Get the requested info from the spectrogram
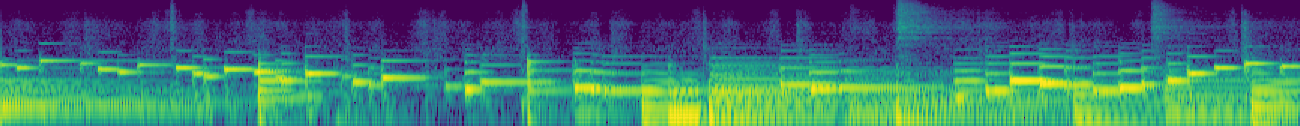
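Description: Live jazz played on a stage keyboard with a piano sound, in quick runs of notes stepping up and down, over upright bass and light drums.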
